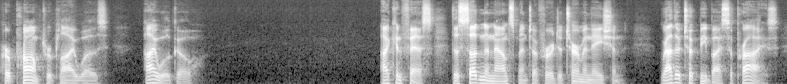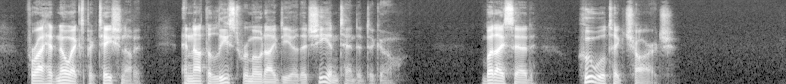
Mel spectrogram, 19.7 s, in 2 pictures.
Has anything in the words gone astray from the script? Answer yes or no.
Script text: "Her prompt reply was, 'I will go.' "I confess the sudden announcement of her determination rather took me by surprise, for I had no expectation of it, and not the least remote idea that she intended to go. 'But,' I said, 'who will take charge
no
